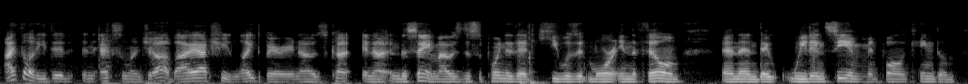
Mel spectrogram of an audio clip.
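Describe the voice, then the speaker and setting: A man from Uruguay chatting on a podcast, earnest and halting with many fillers. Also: medium pitch, flat delivery, pushed and bright, dry recording. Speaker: podcast panelist. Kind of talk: casual chat. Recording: dull, dry lo-fi mic.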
